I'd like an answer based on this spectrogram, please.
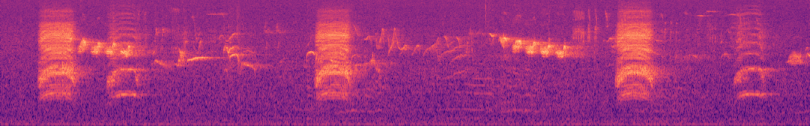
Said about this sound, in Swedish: Det är inte bara korp vi hör där. Nej, det är bland annat koltrast och rödvingetrast som sjunger. En, eh, kanske en humla eller en geting som flög förbi också.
